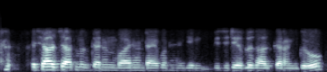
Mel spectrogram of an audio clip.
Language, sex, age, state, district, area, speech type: Kashmiri, male, 30-45, Jammu and Kashmir, Anantnag, rural, conversation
